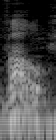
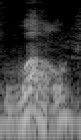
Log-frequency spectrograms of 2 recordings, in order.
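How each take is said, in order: First: The syllable starts with a V sound. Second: The syllable starts with a W sound. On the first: This is the usual present-day pronunciation. "instead of being vo" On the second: This is the original pronunciation. "it would have originally been pronounced as wo"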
